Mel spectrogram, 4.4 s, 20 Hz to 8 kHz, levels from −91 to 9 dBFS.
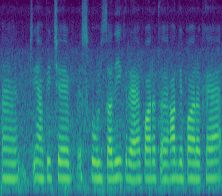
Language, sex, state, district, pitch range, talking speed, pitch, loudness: Hindi, female, Haryana, Rohtak, 195-205 Hz, 160 wpm, 205 Hz, -17 LUFS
